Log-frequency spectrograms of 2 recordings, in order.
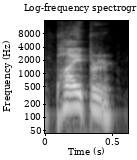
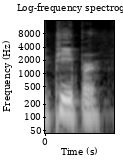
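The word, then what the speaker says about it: Peiper: Security Service battle group peeper or Piper it's actually peeper but it's spelled p i p r on December 17th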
